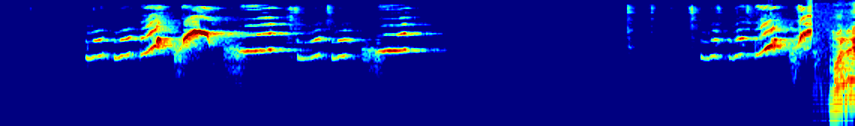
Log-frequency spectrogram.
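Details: A male cockatiel, a pet, sings a string of clear, warbling whistles that slide up and down in short repeated phrases; such singing is territorial, done for a mate or attention, often with wing display.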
